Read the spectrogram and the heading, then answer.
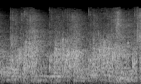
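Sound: wrestling crowd applauding

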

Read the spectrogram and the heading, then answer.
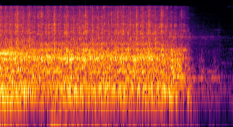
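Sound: sewing machine stitching a dog bow tie

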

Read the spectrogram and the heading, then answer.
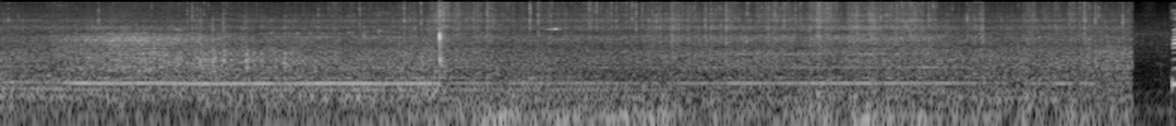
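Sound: tractor engine pulling a truck on a snowy road

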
